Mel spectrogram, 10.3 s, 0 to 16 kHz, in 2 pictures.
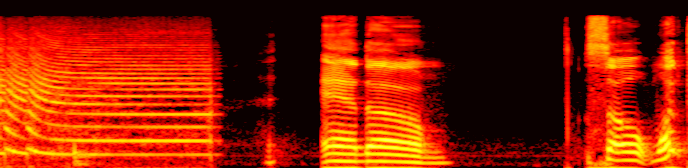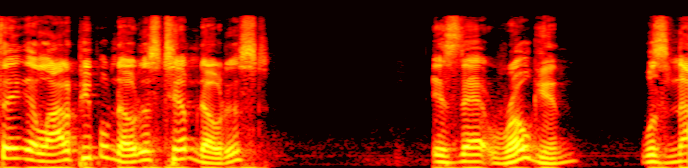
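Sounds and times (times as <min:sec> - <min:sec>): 
loud air horn blast: 0:00.0 - 0:01.8
speech: 0:02.4 - 0:03.4, 0:04.4 - 0:07.2, 0:08.4 - 0:10.3.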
